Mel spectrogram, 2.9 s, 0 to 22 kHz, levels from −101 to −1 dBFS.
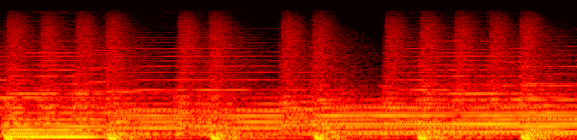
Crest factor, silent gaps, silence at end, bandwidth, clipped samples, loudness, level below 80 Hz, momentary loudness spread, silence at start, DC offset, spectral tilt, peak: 14 dB; none; 0 s; 13.5 kHz; under 0.1%; -36 LUFS; -42 dBFS; 7 LU; 0 s; under 0.1%; -7.5 dB/octave; -20 dBFS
